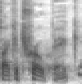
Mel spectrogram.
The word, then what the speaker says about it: psychotropic: It's pronounced psychotropic.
